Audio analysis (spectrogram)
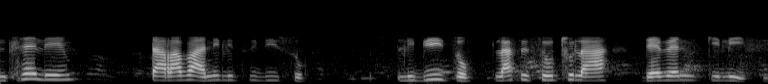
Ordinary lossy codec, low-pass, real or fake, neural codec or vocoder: Opus, 64 kbps; 3.6 kHz; real; none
